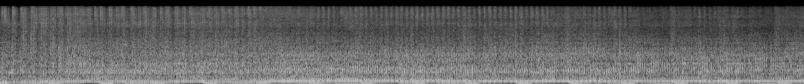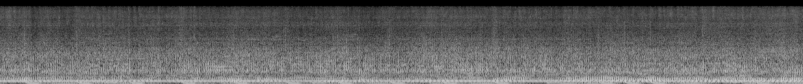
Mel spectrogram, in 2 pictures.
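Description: Motorised hang-glider trike's rear pusher engine and propeller running steadily on the ground. Its note steps up slightly about two and a half seconds in, then holds level.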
